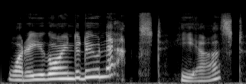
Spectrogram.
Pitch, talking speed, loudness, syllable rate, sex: 240 Hz, 220 wpm, -15 LUFS, 4.8 syllables/s, female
